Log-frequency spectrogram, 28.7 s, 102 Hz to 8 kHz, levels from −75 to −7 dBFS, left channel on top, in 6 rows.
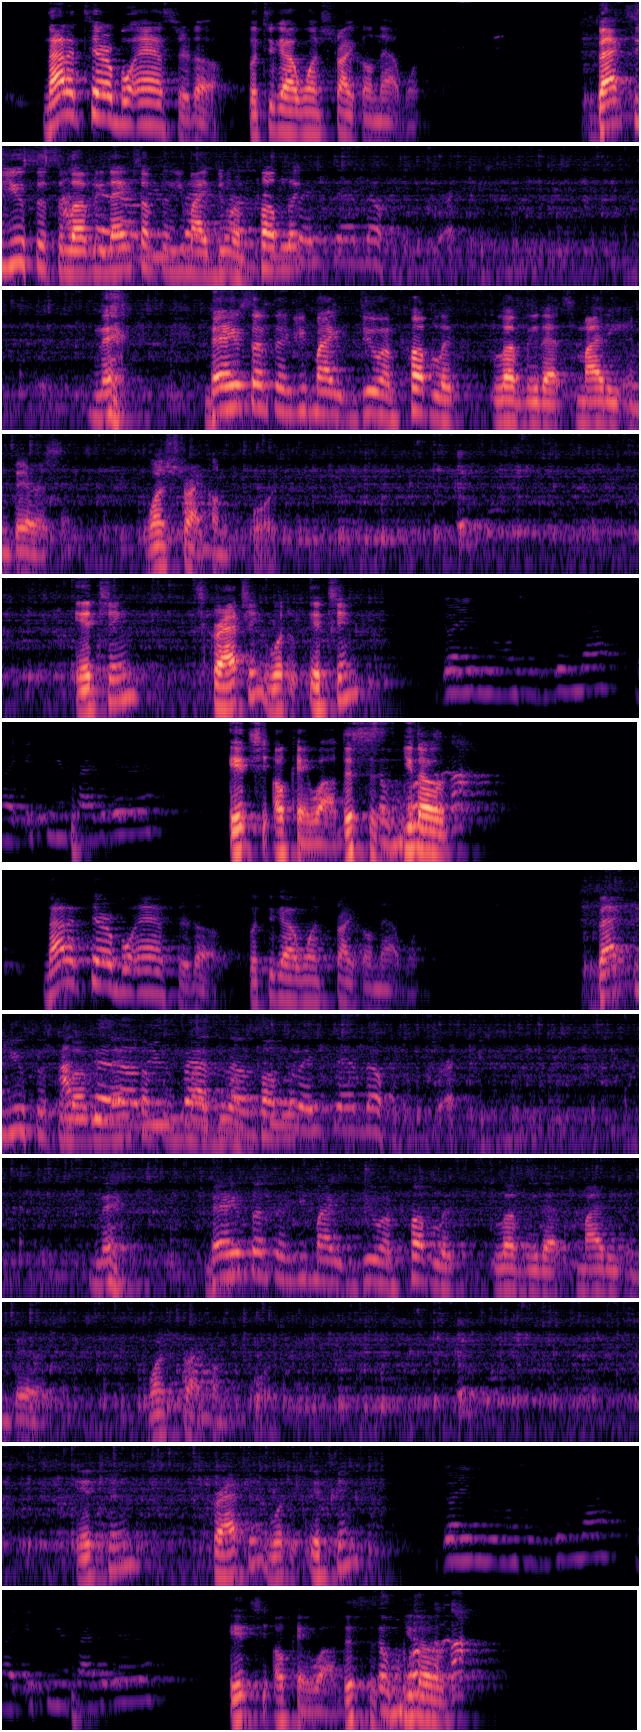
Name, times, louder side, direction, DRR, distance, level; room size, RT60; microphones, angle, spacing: voice 1, 0.3-3.1 4.5-7.0 9.8-9.9 10.2-10.5 11.1-13.0 13.2-14.8 15.4-16.0 19.7-20.1 20.7-21.8 25.6-27.2, left 8 dB, 90° left, 0.4 m, -29 dB
sound 1, 4.3-22.0, right 1 dB, 10° right, 1.5 m, -49 dB
voice 2, 5.2-8.2 26.7-27.4, right 4 dB, 30° right, 0.7 m, -36 dB
voice 3, 15.7-16.2 17.7-18.1 19.8-20.0 21.3-21.5 22.4-25.0 26.7-27.0, left 2 dB, 10° left, 2.8 m, -49 dB
18.0 x 6.7 x 8.2 m
head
